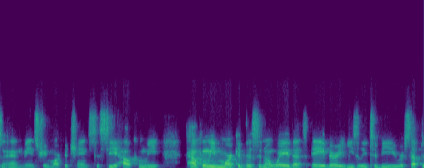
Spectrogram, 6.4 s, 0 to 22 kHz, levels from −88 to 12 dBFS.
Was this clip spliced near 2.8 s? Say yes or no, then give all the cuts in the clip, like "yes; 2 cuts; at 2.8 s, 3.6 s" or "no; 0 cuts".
no; 0 cuts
